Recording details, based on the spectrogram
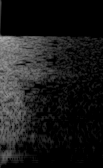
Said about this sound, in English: That is why when I start tearing this, you feel that I'm I'm causing chaos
